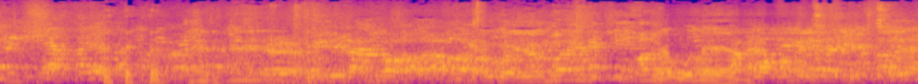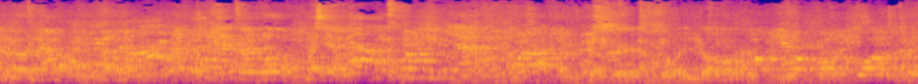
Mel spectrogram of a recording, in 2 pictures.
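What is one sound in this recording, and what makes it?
A baby babbles.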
